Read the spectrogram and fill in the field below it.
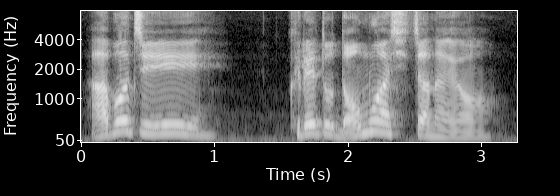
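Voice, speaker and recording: A man's voice: fairly high pitch, normal speed, a little mellow, lightly acted. A man voicing a guilty grown son who pleads and apologizes to his father in a storybook reading. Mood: desperate.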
